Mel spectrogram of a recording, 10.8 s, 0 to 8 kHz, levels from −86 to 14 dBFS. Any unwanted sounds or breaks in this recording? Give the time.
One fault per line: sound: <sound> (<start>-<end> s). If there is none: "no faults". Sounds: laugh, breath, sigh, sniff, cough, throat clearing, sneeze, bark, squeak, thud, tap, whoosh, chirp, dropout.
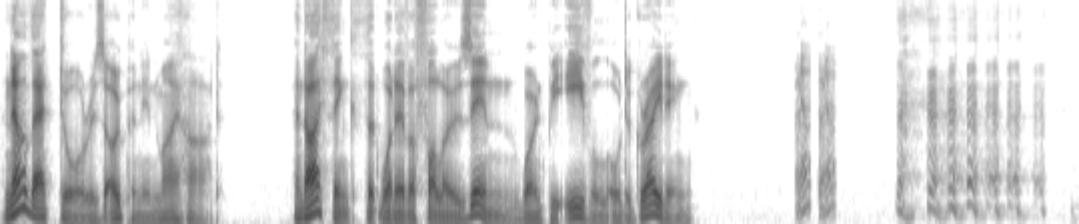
sound: laugh (7.9-8.4 s)
sound: laugh (8.9-10.5 s)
